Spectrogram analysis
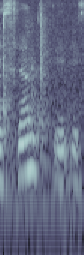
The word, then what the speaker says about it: island: Pisze Island, ale wymawia island. Island is like the middives.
